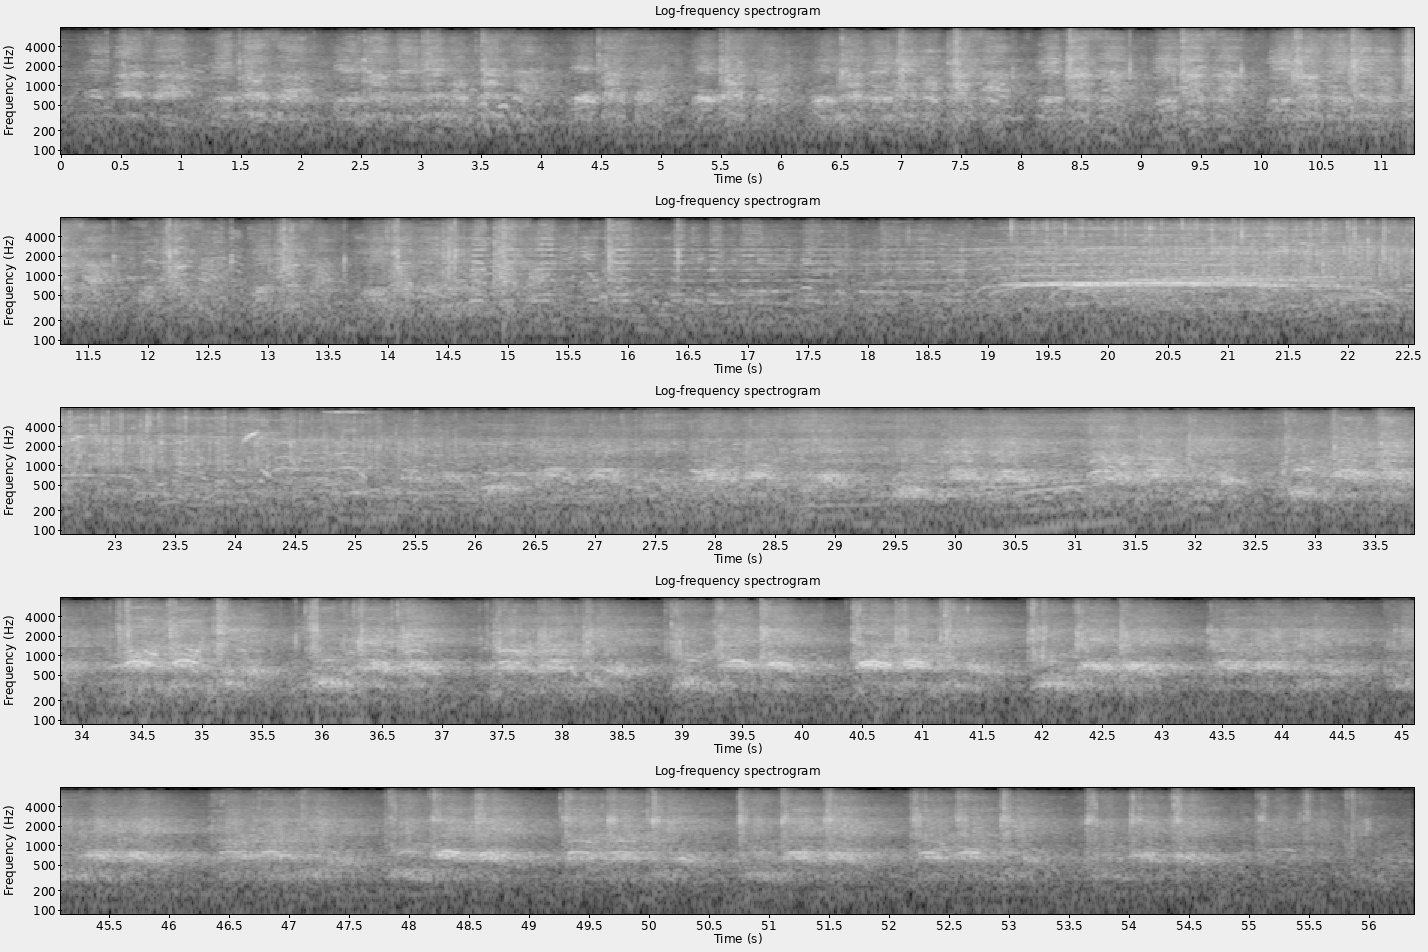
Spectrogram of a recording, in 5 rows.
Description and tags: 20110517.sevilla.demonstration.20.40
during mobilizations previous to upcoming elections, a crowd shouts slogans (in Spanish) expressing their dislike of major Spanish political parties. In this sample they sing: "Que pasa, que pasa, que no tenemos casa" (my translation, what happens, what happens, we can't have a home) and "No nos mires, unete" (Don't stare, join us). At 15s a passing car honks in support, which is followed by applause. This was recorded with a mobile phone at Plaza de la Encarnacion, Seville, so sorry for the poor quality of the sound
demonstration, field-recording, people, protest, shouting, slogan, spanish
